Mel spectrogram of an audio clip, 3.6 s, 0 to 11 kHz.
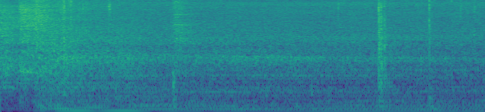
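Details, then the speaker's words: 2014 Kia Sportage G4NA, 71,000 km, first start after teardown for slapping and lifter knocks; oil pressure primed. Even, quiet idle with no ticking or top-end noise, no error codes. Normal idle. "работает ровненько работает тихо без посторонних шумов все хорошо ошибок никаких нет"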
